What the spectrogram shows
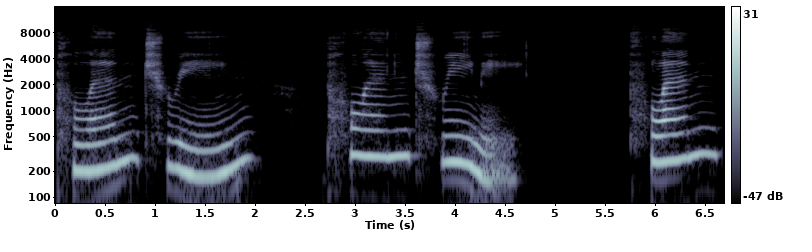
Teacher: you heard more of the voiceless P than you did of the L that is so it doesn't turn into a whole another syllable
